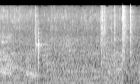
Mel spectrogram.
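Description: Olive oil sizzling in a terracotta cazuela of ajillo on a gas burner, with metal tongs clicking against the hot dish a few times as it is gripped and lifted.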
